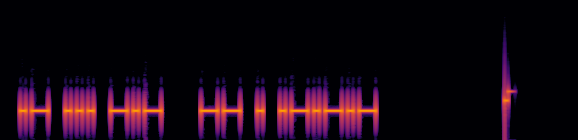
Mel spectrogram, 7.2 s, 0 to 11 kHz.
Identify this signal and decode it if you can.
Morse code, heard as a keyed tone, about 17 wpm, 700 Hz. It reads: ASK ME.
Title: Sentences from Top 1000 Words - Review Part 5 - 17wpm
